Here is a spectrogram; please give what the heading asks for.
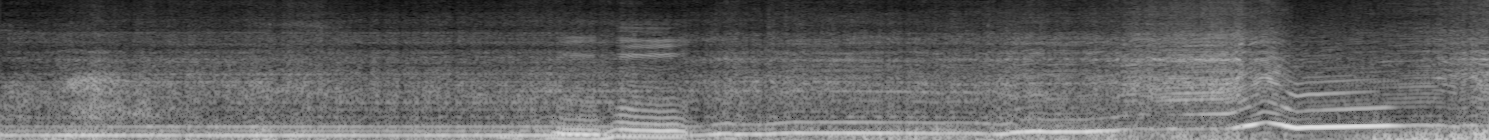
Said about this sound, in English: Let's see if we can get another wheelie up here.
